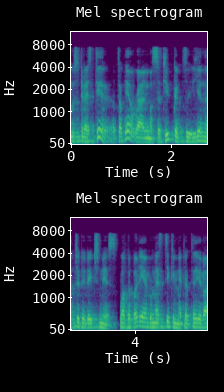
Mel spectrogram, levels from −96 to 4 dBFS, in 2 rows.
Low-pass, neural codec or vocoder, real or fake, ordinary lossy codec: 7.2 kHz; codec, 16 kHz, 1 kbps, FunCodec, trained on LibriTTS, 50 frames a second; fake; MP3, 96 kbps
